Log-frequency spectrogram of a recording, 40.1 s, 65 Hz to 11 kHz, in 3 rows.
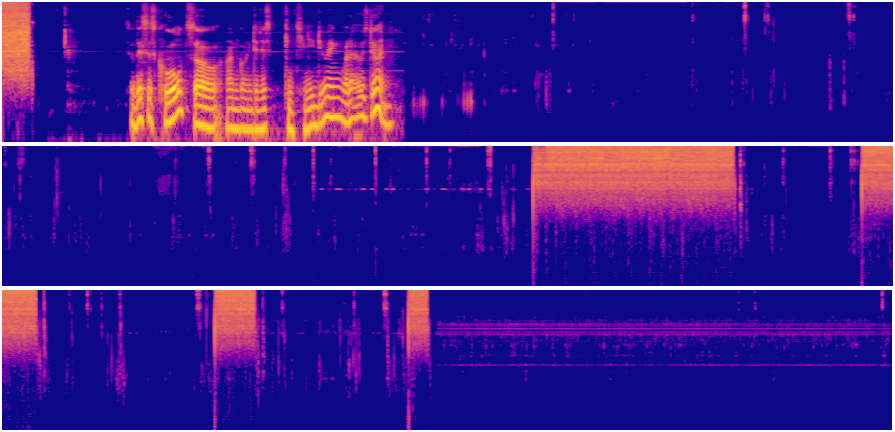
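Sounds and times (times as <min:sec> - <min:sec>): gas torch hissing: 0:00.0 - 0:00.5, 0:21.4 - 0:24.4, 0:26.3 - 0:27.4, 0:29.9 - 0:30.6, 0:32.8 - 0:33.1
small metal pieces clicking: 0:23.2 - 0:24.6, 0:29.6 - 0:31.0.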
